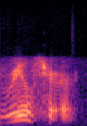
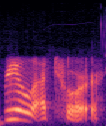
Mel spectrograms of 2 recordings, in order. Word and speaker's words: realtor: of people mispronounce and that is realtor everybody says realator yeah you want a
